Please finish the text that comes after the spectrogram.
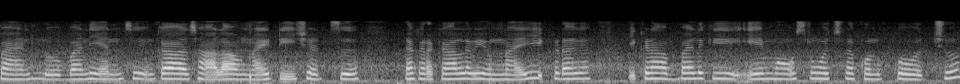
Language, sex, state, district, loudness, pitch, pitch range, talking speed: Telugu, female, Andhra Pradesh, Visakhapatnam, -15 LUFS, 250 Hz, 235-260 Hz, 95 wpm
